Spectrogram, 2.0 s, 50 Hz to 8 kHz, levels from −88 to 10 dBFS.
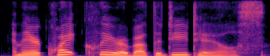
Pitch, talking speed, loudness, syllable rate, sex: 230 Hz, 235 wpm, -16 LUFS, 6.5 syllables/s, female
